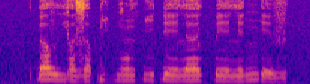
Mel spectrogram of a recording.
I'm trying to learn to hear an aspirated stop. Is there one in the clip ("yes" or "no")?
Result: no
